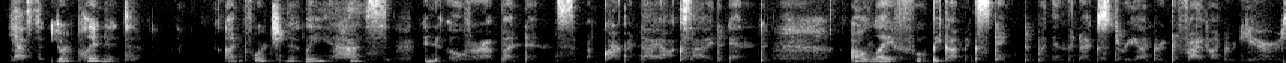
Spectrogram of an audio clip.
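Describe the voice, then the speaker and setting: Whispering woman as a gentle alien scientist. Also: sits high, rough recording. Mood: earnest explaining. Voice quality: soft breathy whisper. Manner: hesitant, rambling, reassuring, easily sidetracked. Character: gentle, excitable, slightly nervous female alien scientist. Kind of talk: whispered ASMR sci-fi roleplay.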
